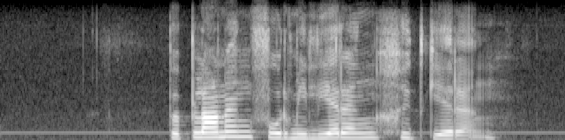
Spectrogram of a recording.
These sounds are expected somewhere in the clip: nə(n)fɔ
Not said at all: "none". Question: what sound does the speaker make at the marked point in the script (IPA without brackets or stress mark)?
ŋ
